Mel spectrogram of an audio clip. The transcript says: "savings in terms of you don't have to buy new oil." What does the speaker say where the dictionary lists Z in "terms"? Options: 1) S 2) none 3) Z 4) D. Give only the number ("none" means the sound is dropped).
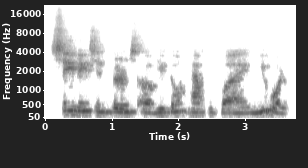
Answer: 1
